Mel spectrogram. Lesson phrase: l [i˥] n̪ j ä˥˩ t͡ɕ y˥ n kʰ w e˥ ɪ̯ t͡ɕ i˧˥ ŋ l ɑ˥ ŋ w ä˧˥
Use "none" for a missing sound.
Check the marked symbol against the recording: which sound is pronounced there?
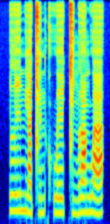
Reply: i˥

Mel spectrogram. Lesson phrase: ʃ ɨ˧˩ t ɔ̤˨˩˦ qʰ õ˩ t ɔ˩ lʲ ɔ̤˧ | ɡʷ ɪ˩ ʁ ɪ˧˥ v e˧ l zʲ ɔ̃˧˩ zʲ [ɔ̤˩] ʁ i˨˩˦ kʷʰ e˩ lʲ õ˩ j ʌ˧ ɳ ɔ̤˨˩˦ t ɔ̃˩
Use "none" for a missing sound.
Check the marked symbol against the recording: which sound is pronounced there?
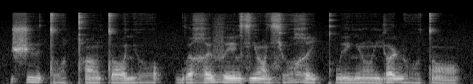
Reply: ɔ̤˧˥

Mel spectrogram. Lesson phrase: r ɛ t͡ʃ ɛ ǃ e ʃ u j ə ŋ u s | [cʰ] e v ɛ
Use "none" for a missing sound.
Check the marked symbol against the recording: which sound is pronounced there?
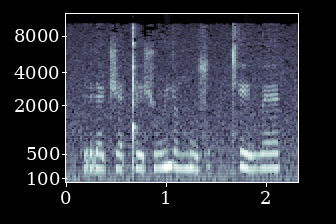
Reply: cʰ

